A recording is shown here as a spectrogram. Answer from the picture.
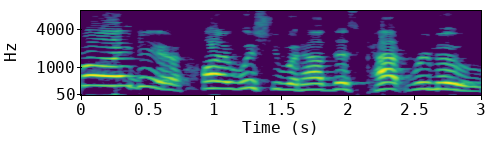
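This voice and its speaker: A woman puts on a character voice, pitched fairly high. Her pitch swings very widely and her loudness rises and falls a lot. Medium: read story. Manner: haughty but nervous.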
